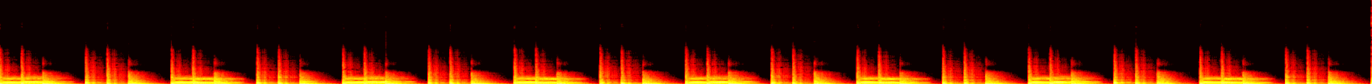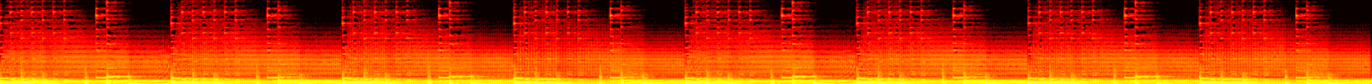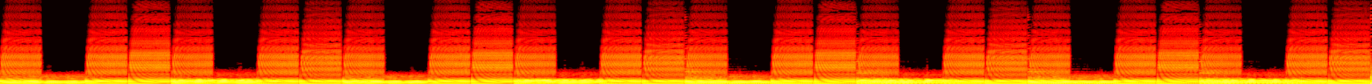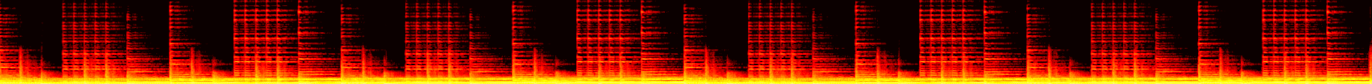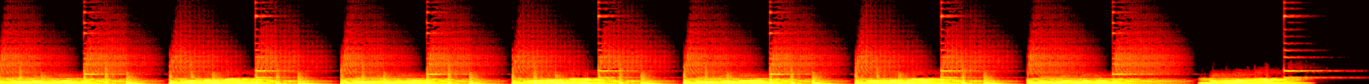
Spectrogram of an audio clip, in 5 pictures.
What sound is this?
You can use this loop for any of your needs. Enjoy. Created in JummBox/BeepBox.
